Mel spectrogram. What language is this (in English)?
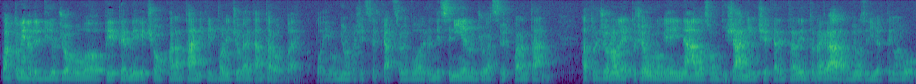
Italian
